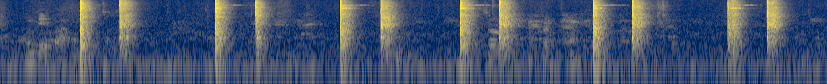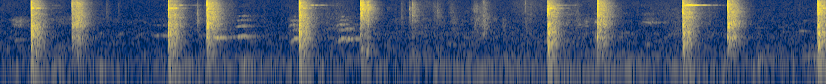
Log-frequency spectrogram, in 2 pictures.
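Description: A hand hammer and a sledgehammer taking turns striking a red-hot blade of leaf-spring steel on an anvil. The sharp, ringing blows come in pairs, a pair a little more than once a second, in a steady rhythm.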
